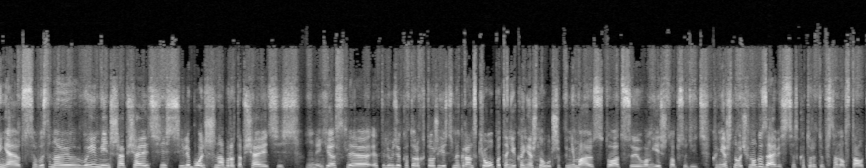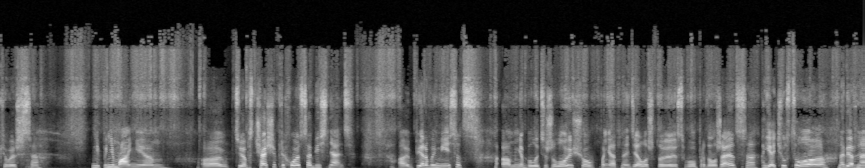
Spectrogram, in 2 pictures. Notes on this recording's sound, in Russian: плохой звук, потому что я хожу по Гайд-парку.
